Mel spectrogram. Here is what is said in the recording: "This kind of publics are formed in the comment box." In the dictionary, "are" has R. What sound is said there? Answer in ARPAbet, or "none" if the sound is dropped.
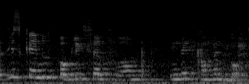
L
